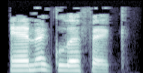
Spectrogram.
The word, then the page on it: anaglyphic: British English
